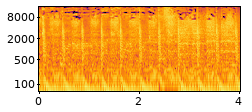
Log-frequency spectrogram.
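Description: Hard techno track playing, with a steady kick drum beat over heavy bass and bright percussion. The bass drops out briefly about two and a half seconds in.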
